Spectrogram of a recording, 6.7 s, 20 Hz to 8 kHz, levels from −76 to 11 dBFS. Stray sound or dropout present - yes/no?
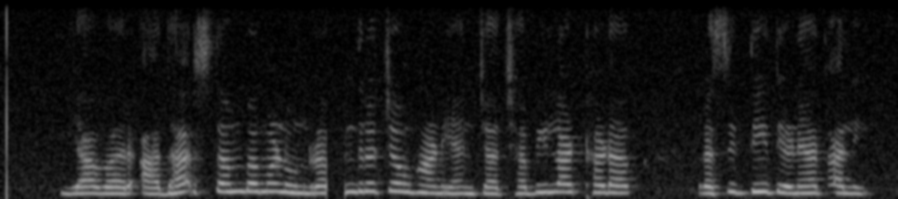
yes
